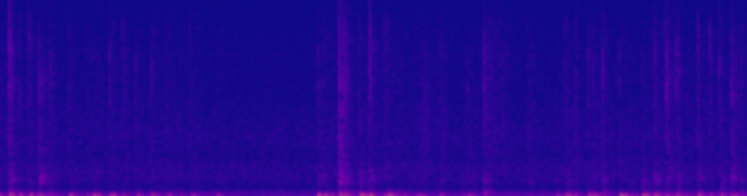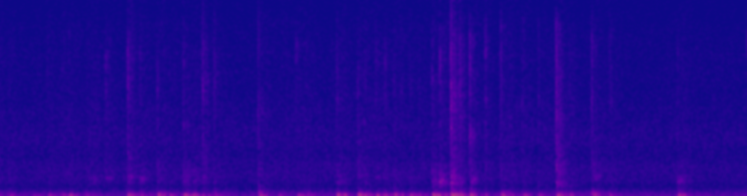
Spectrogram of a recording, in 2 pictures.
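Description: Fingertips type steadily on the black plastic keys of a laptop keyboard, producing quick, short clicks and taps in irregular bursts with brief pauses. A low, steady hum sits beneath the bright key clicks throughout.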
